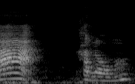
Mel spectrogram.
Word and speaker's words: ขนม: พยางค์ หน้า ภาพ อะไร เอ่ย ขนม อ่าน ว่า ขนม กระจก ออก เสียง ขาด อ่ะ กึ่ง เสียง พยางค์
